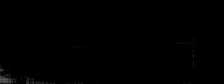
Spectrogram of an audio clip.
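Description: Near silence, broken by a few faint, short high beeps at differing pitches and one soft click.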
